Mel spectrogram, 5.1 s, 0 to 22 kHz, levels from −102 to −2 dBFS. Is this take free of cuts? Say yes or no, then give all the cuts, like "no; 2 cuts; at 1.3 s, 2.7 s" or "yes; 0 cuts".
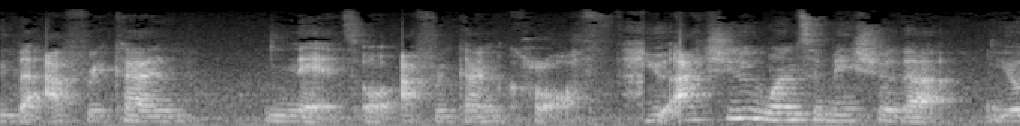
no; 1 cut; at 3.1 s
